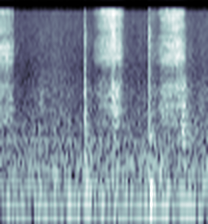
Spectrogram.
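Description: Chalk writing on a blackboard: a few short scratching strokes with brief gaps between them as a symbol is written.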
